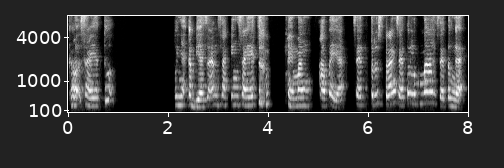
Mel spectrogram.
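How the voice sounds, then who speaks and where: Woman, high voice, hesitant emotional storyteller, for a personal testimony read. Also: measured pace. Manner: hesitant, repeats herself, searches for words; emotional, voice rises when moved. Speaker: guest giving a conversion testimony.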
